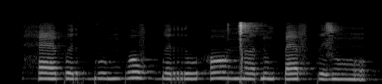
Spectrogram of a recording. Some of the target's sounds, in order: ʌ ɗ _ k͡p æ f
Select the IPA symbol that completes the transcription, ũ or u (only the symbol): ũ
